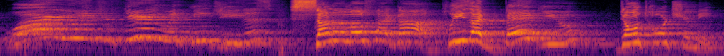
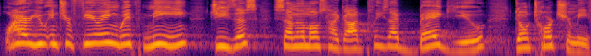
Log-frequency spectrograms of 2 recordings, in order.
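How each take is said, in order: First: High, hushed pretend scream; strangled far-off wail, begging for mercy; mock screamed plea. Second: Said in the usual way. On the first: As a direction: scream it under your breath, very high and soft. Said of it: "He screamed".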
